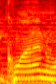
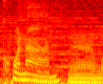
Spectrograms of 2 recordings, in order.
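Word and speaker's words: Kwannon: Now, Free Quanon wants to be called Psylocke. – I think it's pronounced Quanon. – Whatever.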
